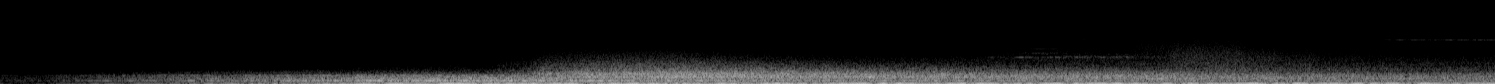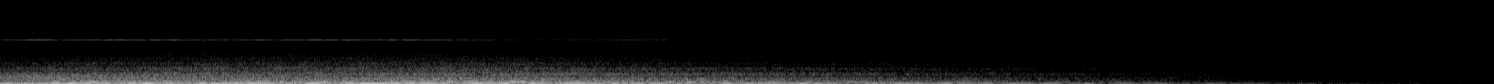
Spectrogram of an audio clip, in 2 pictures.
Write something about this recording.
Dark Emptiness 025
ambient, atmo, atmosphere, cinematic, creepy, dark, deep, drama, dramatic, drone, effects, experimental, film, flims, game, oscuro, pad, sinister, sound, soundscapes, suspense, tenebroso, terrifying, terror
